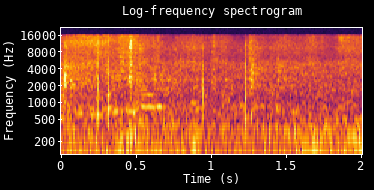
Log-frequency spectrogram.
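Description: Low, steady room rumble with faint voices in the background.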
